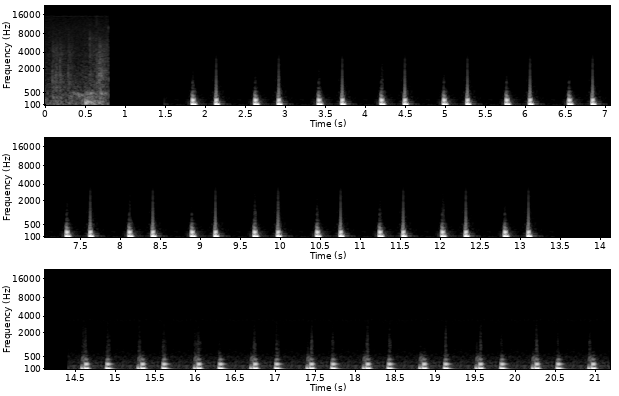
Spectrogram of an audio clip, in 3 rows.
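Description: Regular heart sounds at about 77 a minute, each first sound heard as two closely spaced parts: a split first heart sound.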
